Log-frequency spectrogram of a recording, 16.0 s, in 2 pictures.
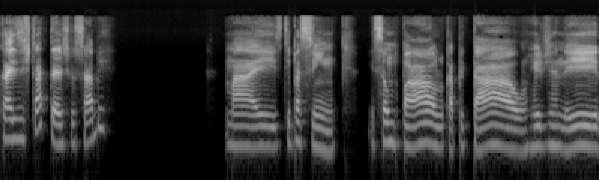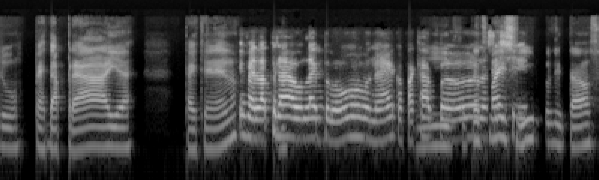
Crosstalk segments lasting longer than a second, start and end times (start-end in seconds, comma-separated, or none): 13.5-15.1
